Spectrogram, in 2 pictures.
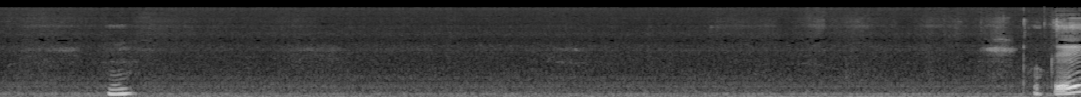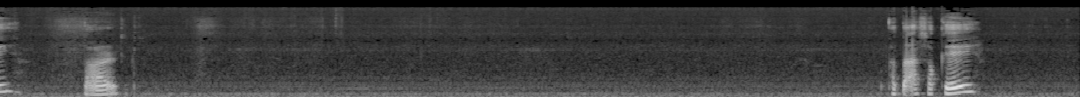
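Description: A young woman speaks briefly in short bursts, close by.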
